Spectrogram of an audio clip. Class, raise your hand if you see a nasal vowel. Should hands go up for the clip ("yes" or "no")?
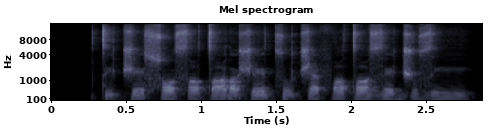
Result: no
